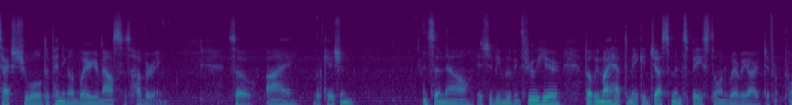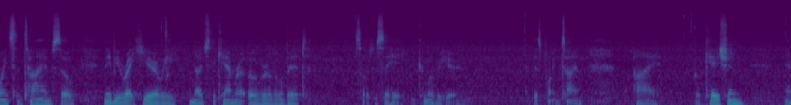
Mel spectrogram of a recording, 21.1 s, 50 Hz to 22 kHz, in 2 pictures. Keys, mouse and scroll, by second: 6.4-12.7 drag, 13.7 scroll up 1, 15.2 scroll up 2, 15.3-17.6 drag, 21.0-21.1 drag.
